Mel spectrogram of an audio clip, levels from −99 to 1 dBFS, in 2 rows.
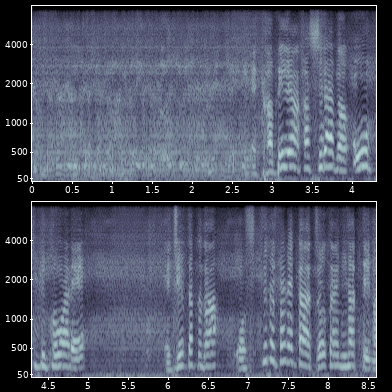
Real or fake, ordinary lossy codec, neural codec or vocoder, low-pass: fake; none; codec, 16 kHz, 1 kbps, FreqCodec, smaller model; 7.2 kHz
